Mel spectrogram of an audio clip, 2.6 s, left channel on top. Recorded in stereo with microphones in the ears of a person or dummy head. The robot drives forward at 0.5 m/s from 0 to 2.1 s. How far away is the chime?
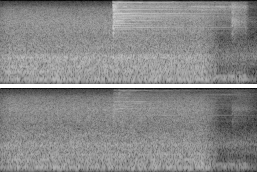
About 0.9 m.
